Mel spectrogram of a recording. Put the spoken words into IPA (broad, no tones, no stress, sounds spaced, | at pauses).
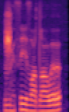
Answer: ʐ ɛ̤ θ i ð ɔ dˤ ə˞ w ə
